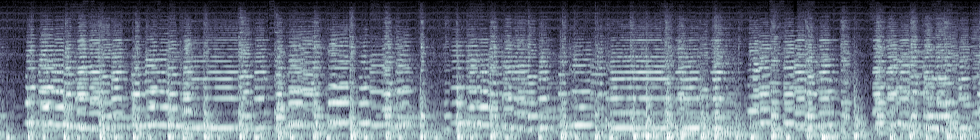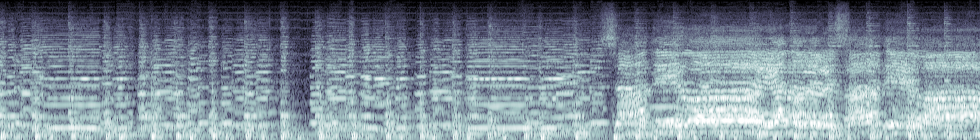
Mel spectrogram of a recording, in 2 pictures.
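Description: Bulgarian folk band playing a lively instrumental opening: accordion leading, with clarinet and tambura, over a steady beat from a tapan drum. About two seconds before the end, a men's folk group comes in singing together.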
